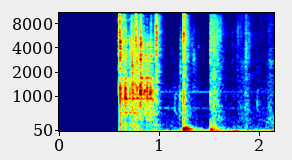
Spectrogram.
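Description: An L.O.L. Surprise Confetti Pop plastic ball bursting open after its release string is pulled. The sudden rustling pop starts about half a second in, followed by several light plastic clicks and knocks as its contents tumble out.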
